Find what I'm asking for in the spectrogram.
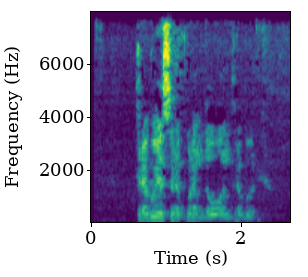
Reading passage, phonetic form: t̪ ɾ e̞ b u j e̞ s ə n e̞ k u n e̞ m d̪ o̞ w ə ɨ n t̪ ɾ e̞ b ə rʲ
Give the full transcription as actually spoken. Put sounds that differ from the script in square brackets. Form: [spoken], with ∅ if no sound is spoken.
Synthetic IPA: t̪ ɾ e̞ b u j e̞ s ə n e̞ [p] u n e̞ m d̪ o̞ w ə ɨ n t̪ ɾ e̞ b ə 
